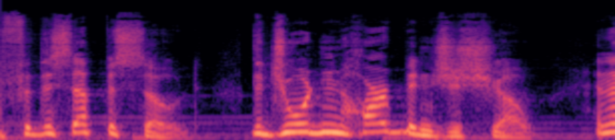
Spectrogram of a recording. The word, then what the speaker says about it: Harbinger: this episode the jordan harbinger show and that's pronounced har bin jur things can get pretty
